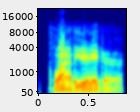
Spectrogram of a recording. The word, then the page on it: gladiator: American English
